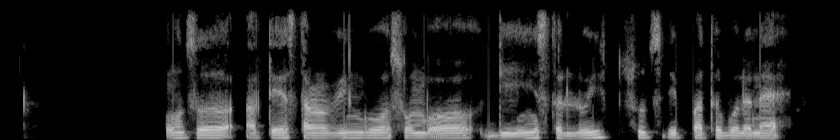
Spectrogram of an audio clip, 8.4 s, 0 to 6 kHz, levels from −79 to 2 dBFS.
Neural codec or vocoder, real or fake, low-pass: none; real; 5.4 kHz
